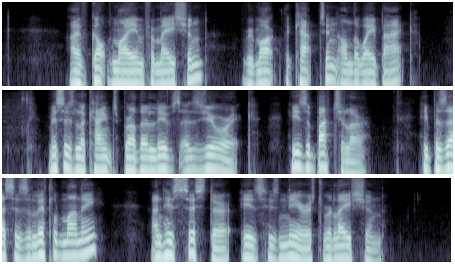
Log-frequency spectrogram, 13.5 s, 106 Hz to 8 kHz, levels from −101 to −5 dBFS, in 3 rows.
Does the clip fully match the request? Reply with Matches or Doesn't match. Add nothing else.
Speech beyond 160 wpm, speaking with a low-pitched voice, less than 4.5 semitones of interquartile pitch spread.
Doesn't match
